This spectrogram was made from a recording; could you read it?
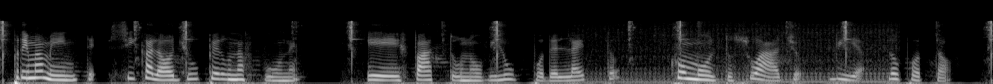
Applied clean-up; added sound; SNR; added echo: none; Engine + Scissors; 17 dB; none.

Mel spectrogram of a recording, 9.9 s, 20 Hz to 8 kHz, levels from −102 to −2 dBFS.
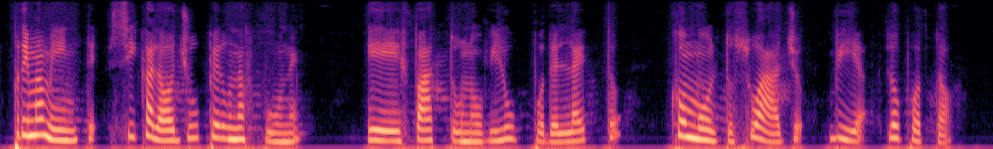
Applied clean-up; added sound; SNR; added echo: none; none; none; none.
